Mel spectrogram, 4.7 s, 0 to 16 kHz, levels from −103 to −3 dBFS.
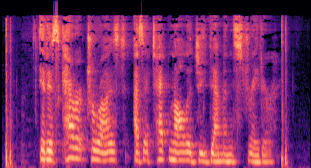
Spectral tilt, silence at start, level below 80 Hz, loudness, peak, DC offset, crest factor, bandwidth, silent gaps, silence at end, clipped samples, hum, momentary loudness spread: -2.5 dB/octave; 0.1 s; -50 dBFS; -16 LUFS; 0 dBFS; under 0.1%; 18 dB; 16 kHz; none; 0.35 s; under 0.1%; none; 18 LU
